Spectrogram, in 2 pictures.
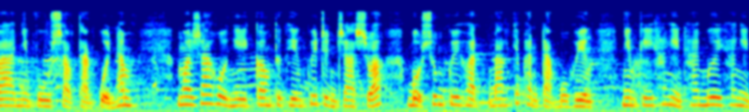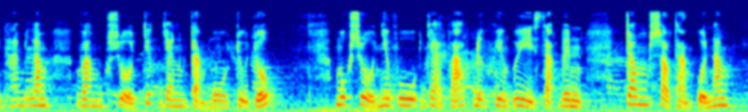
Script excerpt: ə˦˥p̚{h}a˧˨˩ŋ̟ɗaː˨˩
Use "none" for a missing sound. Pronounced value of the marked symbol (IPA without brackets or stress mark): h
